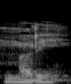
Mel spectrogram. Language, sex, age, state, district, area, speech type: Manipuri, male, 18-30, Manipur, Thoubal, rural, read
